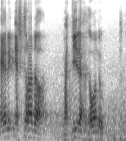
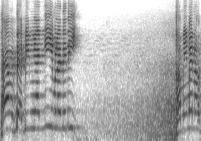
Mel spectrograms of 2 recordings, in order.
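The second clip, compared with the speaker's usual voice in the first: put-on much higher, sharp scolding old woman; scolding grandmother; faster than usual. Grandmother demanding where the boy went, high scolding. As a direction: interrogate him like an angry granny.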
